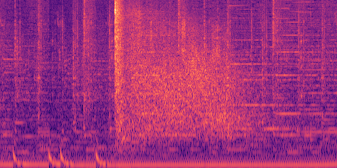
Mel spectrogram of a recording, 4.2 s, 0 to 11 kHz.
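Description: Background music with a steady beat of falling bass notes. About a second and a half in comes a single shot from a Thompson Center LRR bolt-action rifle in .308 Winchester, ringing out with a trailing echo over the music.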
